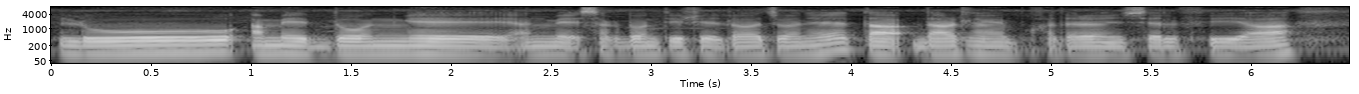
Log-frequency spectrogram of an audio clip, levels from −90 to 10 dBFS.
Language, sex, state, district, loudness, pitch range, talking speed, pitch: Mizo, male, Mizoram, Aizawl, -18 LUFS, 95-105 Hz, 230 wpm, 100 Hz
